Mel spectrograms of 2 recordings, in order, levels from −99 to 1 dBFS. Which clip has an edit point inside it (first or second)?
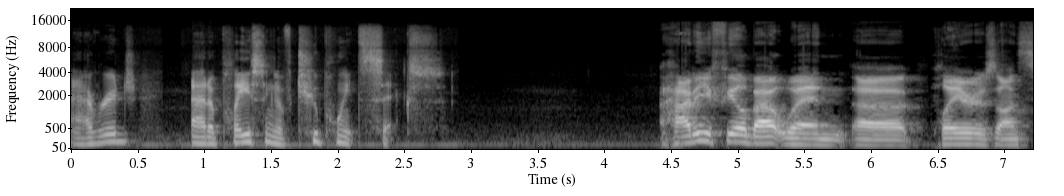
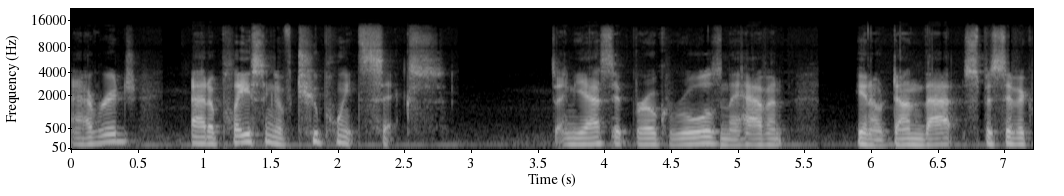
second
